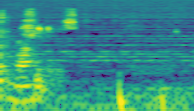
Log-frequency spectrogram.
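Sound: heartbeat sound effect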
